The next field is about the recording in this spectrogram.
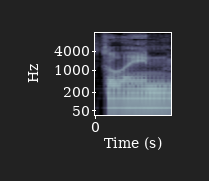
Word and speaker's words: Ghislaine: I didn't know that's how you pronounce her name. You drop the S. – Oh, way to go. – Yeah, so it's Ghislaine Maxwell and her role, and at least according to these girls, and it's just procuring.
